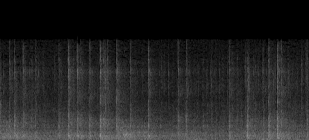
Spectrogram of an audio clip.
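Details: Linear garage door opener after chain tension adjustment via turnbuckle, not too tight or loose: even mechanical whir with light regular ticking, no chain slap, rattle or rubbing on the trolley; opener cycles smoothly.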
